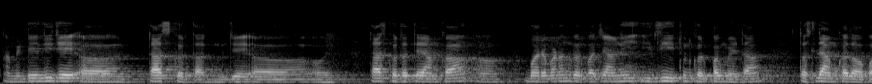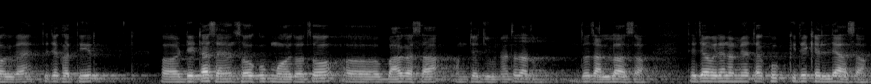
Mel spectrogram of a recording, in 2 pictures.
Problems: constant background noise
